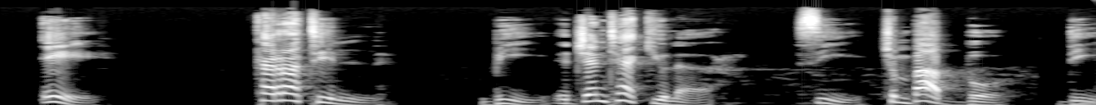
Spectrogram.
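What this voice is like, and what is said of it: Weak put-on Italian accent. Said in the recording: “Your Italian accent is not very good.”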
